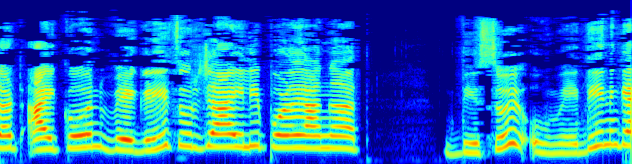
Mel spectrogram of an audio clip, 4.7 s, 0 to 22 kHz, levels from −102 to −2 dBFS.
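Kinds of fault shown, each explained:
WMA compression: plainly audible ringing, washy smearing and hiss breathing with the speech, nothing above 17.4 kHz; likely a transform codec at a low bitrate, near 48 kbps.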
